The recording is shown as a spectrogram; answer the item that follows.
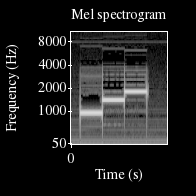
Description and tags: The three tone sound on the line when a phone number is misdialled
